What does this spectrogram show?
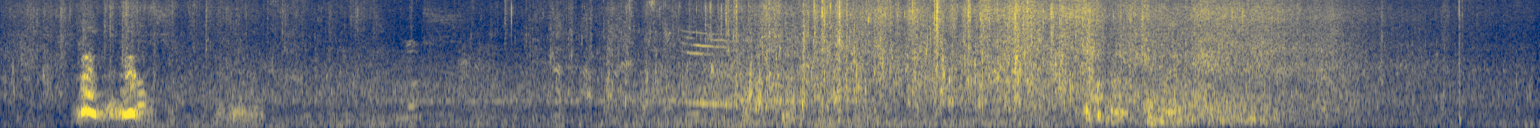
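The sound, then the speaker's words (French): A dog lets out a couple of sharp barks at the start, then steady rushing water and gusty wind noise take over, with a few more yaps underneath; dogs at a sky-blue lake, Warren Place, reached after a walk in the woods in Belgium. “C'est le paradis pour les chiens.”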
